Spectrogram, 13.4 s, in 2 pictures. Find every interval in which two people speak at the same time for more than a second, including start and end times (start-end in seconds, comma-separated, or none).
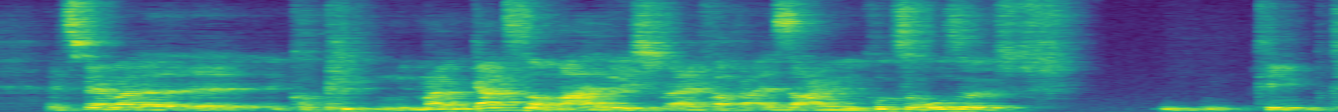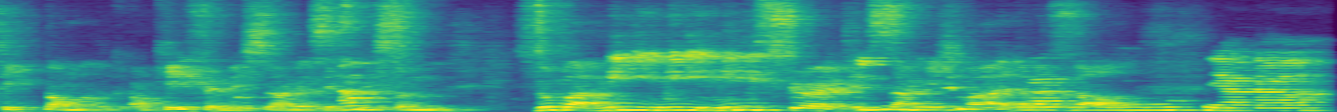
11.0-12.4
